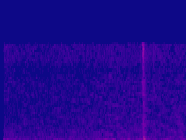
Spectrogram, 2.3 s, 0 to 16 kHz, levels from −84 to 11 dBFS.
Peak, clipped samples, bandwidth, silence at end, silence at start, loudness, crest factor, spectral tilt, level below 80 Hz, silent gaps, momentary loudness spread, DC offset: -36 dBFS; under 0.1%; 11.5 kHz; 0 s; 0.05 s; -61 LUFS; 26 dB; -2.5 dB/octave; -76 dBFS; none; 7 LU; under 0.1%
